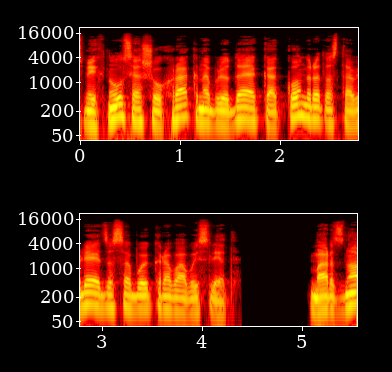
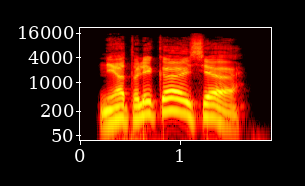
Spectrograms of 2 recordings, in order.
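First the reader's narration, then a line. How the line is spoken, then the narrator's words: Shout. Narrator (Russian): крикнул Борх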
